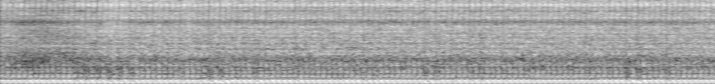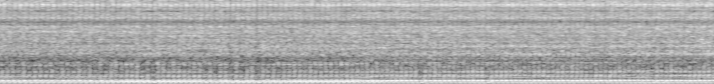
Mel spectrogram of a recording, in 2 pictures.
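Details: Hanway after a carb conversion, choke off, idle adjusted, on a temporary, spilling fuel setup. The small single thumps along at an even, steady idle with no misses or mechanical noise; a nice normal idle, expected to cut out as fuel runs low.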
